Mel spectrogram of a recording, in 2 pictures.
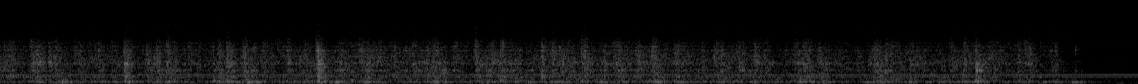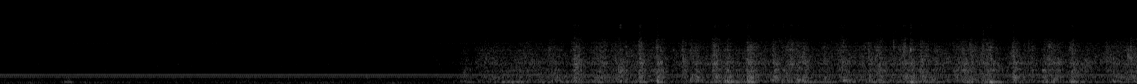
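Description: A washing machine motor hums steadily.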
